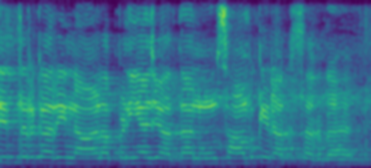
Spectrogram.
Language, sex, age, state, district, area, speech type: Punjabi, female, 30-45, Punjab, Shaheed Bhagat Singh Nagar, urban, spontaneous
